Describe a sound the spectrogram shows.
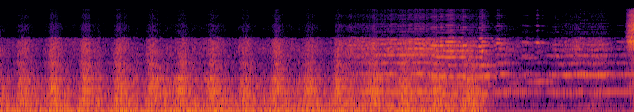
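A steam engine chuffs steadily along the rails.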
